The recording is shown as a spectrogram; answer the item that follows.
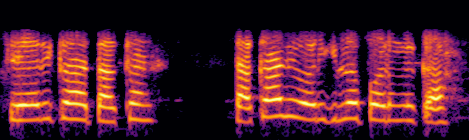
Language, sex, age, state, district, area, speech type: Tamil, female, 18-30, Tamil Nadu, Madurai, urban, conversation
